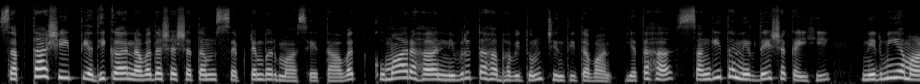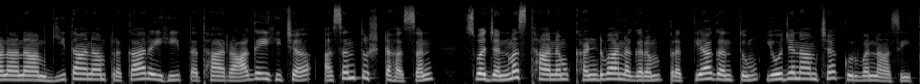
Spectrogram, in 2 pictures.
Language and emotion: Sanskrit, neutral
